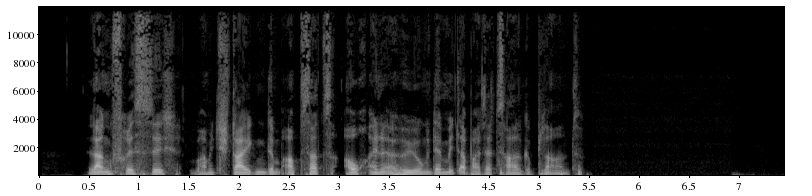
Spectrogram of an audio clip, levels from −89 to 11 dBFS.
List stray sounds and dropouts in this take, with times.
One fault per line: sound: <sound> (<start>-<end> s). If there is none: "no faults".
no faults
